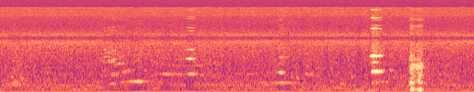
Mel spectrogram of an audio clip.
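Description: Quiet room tone with a faint steady hum and a few faint, brief pitched sounds, the clearest two near the end.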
